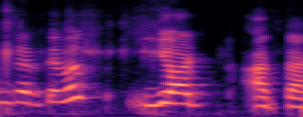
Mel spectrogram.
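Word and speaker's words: Jot: Okay, day, ए, एफ, गे, हा, ई, yacht. अब जैसे जे, जे हम लोग इंग्लिश में प्रोनाउंस करते हैं, लेकिन जर्मन में हम लोग उसका प्रोनाउंसिएशन जे नहीं करते, यॉट करते हैं।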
